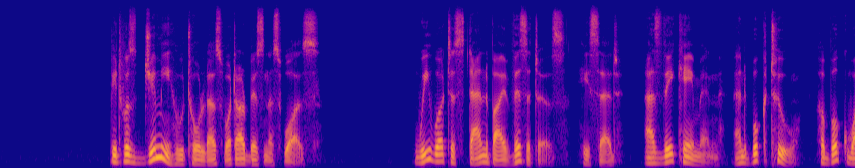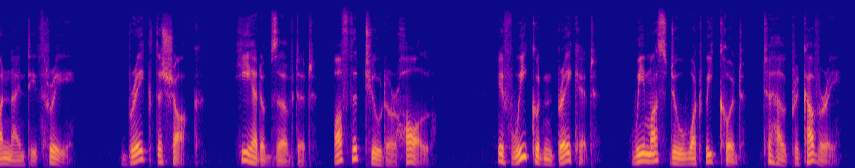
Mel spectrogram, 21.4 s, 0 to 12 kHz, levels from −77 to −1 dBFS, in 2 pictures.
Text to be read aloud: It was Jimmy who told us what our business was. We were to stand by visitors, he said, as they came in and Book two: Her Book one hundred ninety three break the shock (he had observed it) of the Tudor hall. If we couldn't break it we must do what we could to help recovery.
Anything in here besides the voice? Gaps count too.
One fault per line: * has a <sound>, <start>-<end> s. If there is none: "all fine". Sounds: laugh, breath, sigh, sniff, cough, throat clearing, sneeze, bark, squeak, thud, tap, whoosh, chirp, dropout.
all fine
